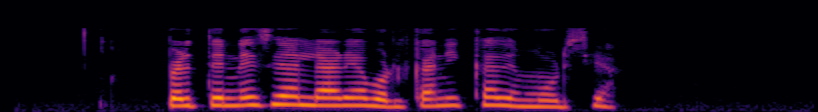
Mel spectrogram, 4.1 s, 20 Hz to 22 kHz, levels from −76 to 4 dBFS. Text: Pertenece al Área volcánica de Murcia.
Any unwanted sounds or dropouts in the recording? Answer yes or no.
no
